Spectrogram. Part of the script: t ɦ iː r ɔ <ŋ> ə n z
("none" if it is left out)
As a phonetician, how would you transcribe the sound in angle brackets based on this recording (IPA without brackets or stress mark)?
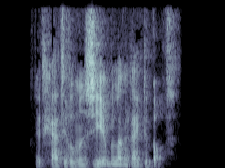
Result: m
